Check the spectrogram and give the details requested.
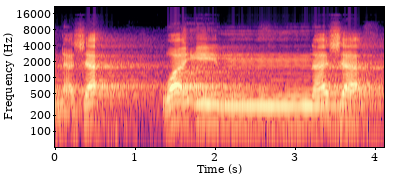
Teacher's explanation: یاد رکھیے حمزہ ساکنہ ہے تو جھٹکا دے کر پڑھیں گے۔ نرمی کے ساتھ پڑھا تو یہ ادا نہیں ہوگا، یہاں حرکت پیدا ہوگی، یہ الف مدہ پیدا ہوگا، لہذا جھٹکے کے ساتھ پڑھنا ہے۔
